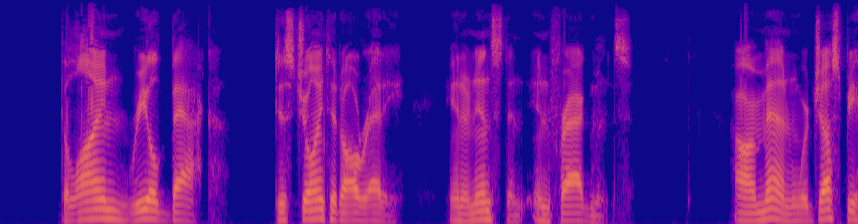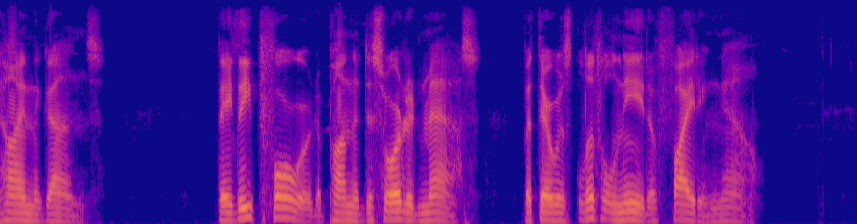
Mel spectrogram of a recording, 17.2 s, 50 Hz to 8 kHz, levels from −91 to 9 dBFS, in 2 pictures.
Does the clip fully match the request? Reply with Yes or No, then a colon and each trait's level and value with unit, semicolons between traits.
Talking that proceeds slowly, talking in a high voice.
No: slow, 115 wpm; low, 100 Hz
